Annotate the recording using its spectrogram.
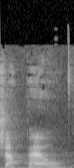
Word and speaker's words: chapéu: And so, and how do you pronounce chapéu? – Chapéu.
